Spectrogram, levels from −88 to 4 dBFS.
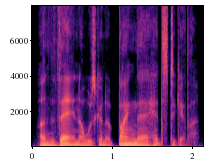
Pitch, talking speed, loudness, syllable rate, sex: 90 Hz, 280 wpm, -19 LUFS, 6.2 syllables/s, male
